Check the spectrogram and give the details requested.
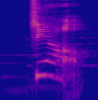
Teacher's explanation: So for this word, 叫, jiao. That's for the fourth tone, so you're going down in articulation.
